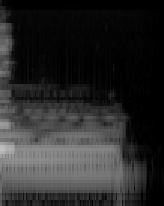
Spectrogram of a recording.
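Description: A man's unaccompanied singing voice holds one long note. The note suddenly softens and loses its brightness at the start, then fades away to silence a little before the end.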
